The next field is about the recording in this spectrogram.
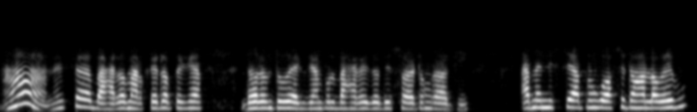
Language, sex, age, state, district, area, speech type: Odia, female, 60+, Odisha, Gajapati, rural, conversation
